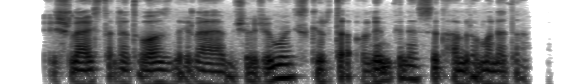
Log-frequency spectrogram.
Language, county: Lithuanian, Kaunas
